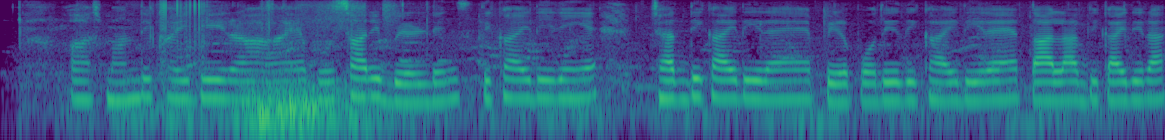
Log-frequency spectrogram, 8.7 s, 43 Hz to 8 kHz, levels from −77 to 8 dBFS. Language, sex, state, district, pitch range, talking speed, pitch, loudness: Hindi, female, Uttar Pradesh, Jalaun, 185-200 Hz, 185 wpm, 195 Hz, -24 LUFS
